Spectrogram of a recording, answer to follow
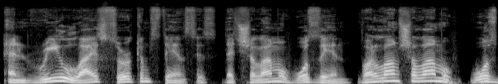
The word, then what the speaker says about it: Shalamov: Shalamov, not Shalamov. The second syllable is stressed.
